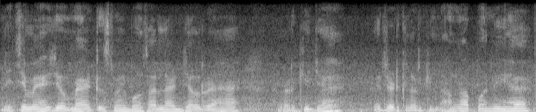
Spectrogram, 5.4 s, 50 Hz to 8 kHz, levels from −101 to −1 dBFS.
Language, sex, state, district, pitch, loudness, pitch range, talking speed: Hindi, male, Jharkhand, Jamtara, 145 Hz, -16 LUFS, 140-150 Hz, 235 wpm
